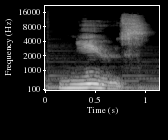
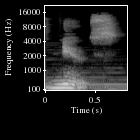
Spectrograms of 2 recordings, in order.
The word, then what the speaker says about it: news: For a British person, we would say news with a Y news. With an American accent, it's news. News. They don't have the Y sound.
